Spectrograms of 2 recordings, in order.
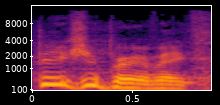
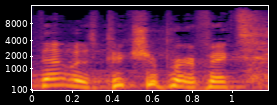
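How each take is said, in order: First: Flat wry echo of "Picture perfect"; dry ironic echo. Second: Louder, laughing sarcasm; "That was picture perfect" laughed out sarcastically; laughing irony. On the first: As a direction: let the irony settle. Ironic echo of own words. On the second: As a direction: laugh at how badly it went. Ironic comment on ruined morning. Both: Real, not acted.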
